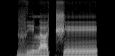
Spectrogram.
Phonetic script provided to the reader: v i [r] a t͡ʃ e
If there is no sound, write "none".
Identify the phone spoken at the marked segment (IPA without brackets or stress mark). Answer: l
